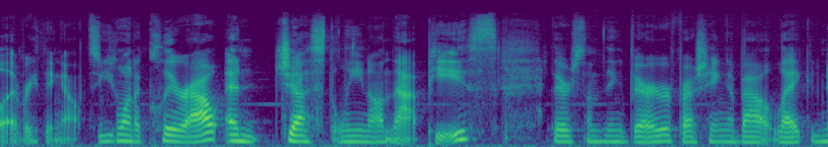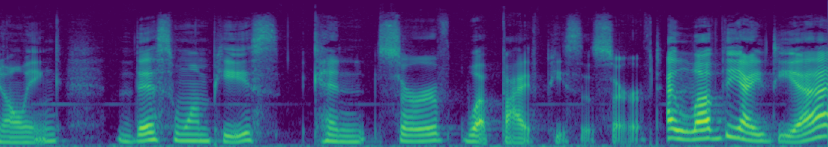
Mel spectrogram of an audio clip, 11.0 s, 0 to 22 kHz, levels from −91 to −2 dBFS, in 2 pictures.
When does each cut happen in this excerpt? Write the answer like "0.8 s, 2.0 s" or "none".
0.7 s, 3.6 s, 10.0 s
